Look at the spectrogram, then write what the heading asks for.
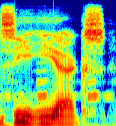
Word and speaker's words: CeX: I'm streets ahead unprotected cex at a used electronics slash games retailer whose name is pronounced as sex router I barely know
